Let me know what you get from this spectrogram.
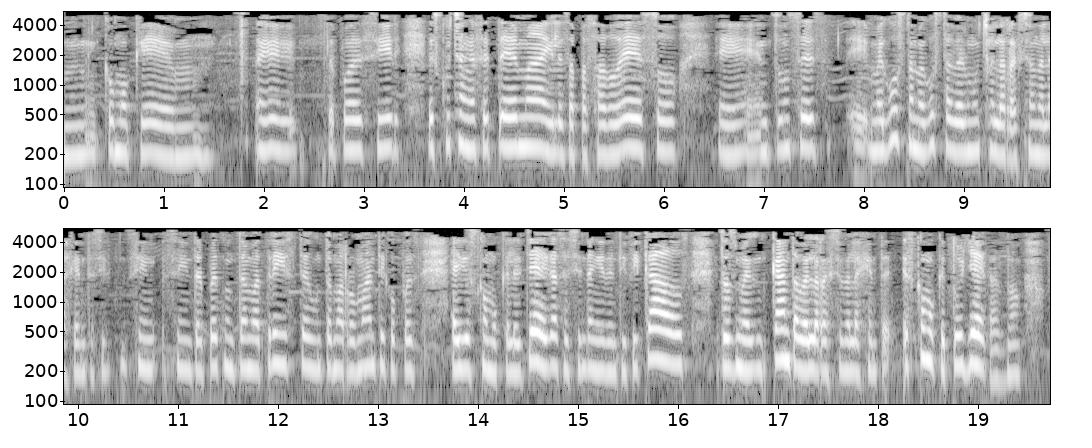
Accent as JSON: {"language": "Spanish", "town": "Quito", "region": "Pichincha", "country": "Ecuador", "said": "es una hermosa ecuatoriana, quiteñita 100%."}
